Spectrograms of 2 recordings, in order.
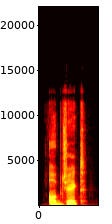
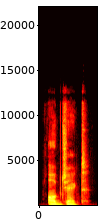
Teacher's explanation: often shifting stress from the first syllable to the second when transitioning from a noun to a verb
